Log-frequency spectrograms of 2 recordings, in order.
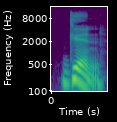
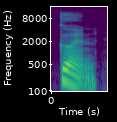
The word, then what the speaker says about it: gün: The absolute bedrock of these broader horizons is a single day, gün, pronounced gün.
